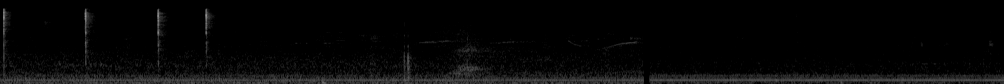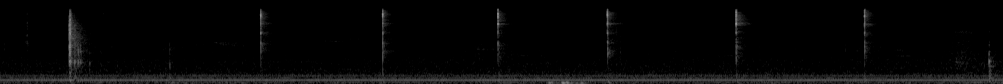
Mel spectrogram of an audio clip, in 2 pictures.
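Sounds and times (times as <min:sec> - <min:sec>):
rotary switch clicking: 0:00.8 - 0:02.2, 0:12.6 - 0:12.8, 0:15.0 - 0:15.2, 0:16.0 - 0:16.4, 0:17.4 - 0:17.6, 0:18.5 - 0:18.9.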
